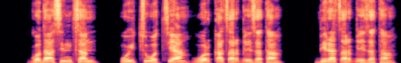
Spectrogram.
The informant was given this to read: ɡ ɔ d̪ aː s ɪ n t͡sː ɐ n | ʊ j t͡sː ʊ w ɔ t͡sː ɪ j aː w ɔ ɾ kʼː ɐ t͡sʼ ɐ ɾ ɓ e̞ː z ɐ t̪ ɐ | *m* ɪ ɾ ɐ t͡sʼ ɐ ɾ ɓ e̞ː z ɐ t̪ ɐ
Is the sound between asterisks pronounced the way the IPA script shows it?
no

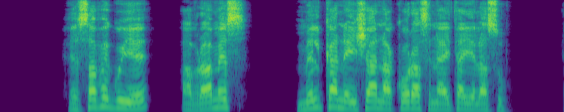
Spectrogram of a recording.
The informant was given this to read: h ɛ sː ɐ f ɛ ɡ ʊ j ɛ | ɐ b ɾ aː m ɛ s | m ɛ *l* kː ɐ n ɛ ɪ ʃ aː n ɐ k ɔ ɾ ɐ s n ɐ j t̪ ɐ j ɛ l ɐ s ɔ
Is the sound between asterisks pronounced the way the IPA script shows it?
yes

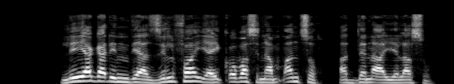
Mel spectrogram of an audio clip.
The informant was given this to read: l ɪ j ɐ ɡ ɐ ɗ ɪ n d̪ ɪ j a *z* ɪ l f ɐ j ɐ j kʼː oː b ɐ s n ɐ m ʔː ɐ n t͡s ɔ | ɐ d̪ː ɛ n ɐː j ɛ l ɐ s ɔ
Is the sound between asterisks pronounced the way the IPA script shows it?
yes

